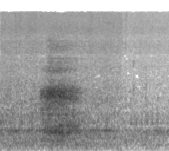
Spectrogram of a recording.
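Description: A single short breath close to the microphone, about half a second in, then quiet room-like hiss.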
